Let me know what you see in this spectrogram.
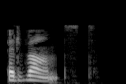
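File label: "advanced" British English; Technology; Công nghệ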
